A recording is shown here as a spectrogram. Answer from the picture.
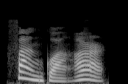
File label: "饭馆儿", Chinese; fan guanr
